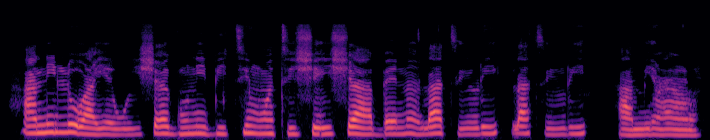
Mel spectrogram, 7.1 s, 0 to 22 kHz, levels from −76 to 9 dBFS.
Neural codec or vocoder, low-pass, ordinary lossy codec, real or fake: vocoder, 44.1 kHz, 128 mel bands, Pupu-Vocoder; 10.8 kHz; none; fake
